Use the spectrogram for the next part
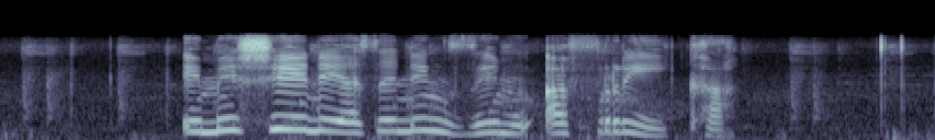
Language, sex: Swati, female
